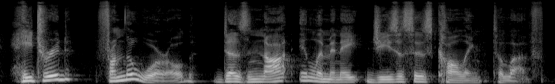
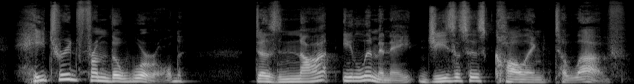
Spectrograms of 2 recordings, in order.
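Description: Both takes have the same delivery.

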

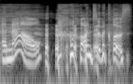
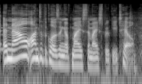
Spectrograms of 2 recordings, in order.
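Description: First: Loud, grand announcer read with laughs; mock announcer. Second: Said in the usual way. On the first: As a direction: announce the finale like a host.

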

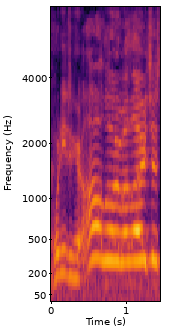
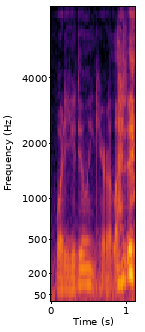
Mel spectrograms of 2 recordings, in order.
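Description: First: High, frantic mock agitation; shaking someone up. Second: Sober voice that demands his attention; really serious. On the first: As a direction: blurt it out as if shaking him hard. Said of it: "he's shaking him up". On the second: Acted. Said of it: "in a really serious way".

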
